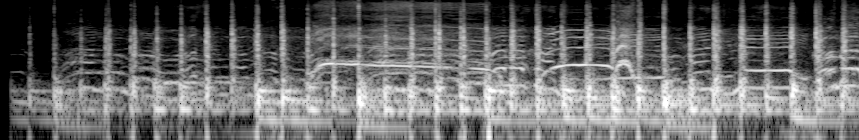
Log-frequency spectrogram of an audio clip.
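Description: Traditional Burundi drumming on large wooden karyenda drums beaten with sticks, a steady pulse of sharp strokes about four a second that fades in at the start. Voices chant over the drums, holding long notes.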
